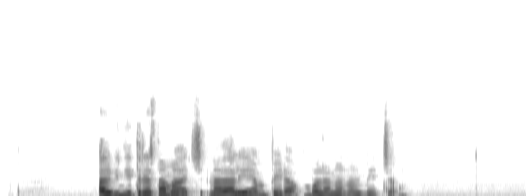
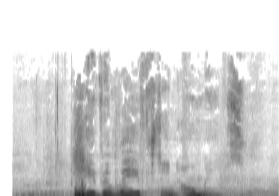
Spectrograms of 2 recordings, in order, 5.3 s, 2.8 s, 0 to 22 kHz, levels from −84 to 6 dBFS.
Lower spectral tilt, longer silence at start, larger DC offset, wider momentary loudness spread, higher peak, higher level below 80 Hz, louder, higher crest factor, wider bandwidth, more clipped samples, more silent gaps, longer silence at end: about the same, -5 dB/octave vs -5.5 dB/octave; first, 1 s vs 0.15 s; neither; second, 16 LU vs 21 LU; second, -6 dBFS vs -2 dBFS; second, -86 dBFS vs -60 dBFS; second, -25 LUFS vs -22 LUFS; about the same, 22 dB vs 20 dB; second, 8.4 kHz vs 16.5 kHz; neither; neither; first, 1.25 s vs 0 s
